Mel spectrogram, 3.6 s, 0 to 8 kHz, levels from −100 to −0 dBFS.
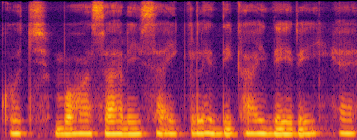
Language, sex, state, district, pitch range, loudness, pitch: Hindi, male, Himachal Pradesh, Shimla, 130-140 Hz, -16 LUFS, 135 Hz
